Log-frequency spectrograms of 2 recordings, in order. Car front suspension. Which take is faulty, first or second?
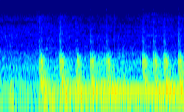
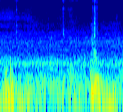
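first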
